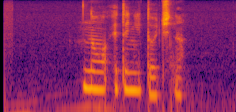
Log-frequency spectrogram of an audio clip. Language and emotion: Russian, neutral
